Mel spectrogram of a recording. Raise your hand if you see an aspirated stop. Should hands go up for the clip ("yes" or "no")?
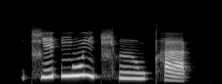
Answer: yes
